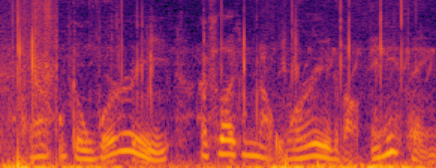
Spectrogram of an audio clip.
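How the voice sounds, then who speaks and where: With audible room echo around her, a woman talks at a fairly quick pace with lively intonation. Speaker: spiritual vlogger. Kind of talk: casual vlog monologue. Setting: outdoors by a tree. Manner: rambling, hesitant with fillers.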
